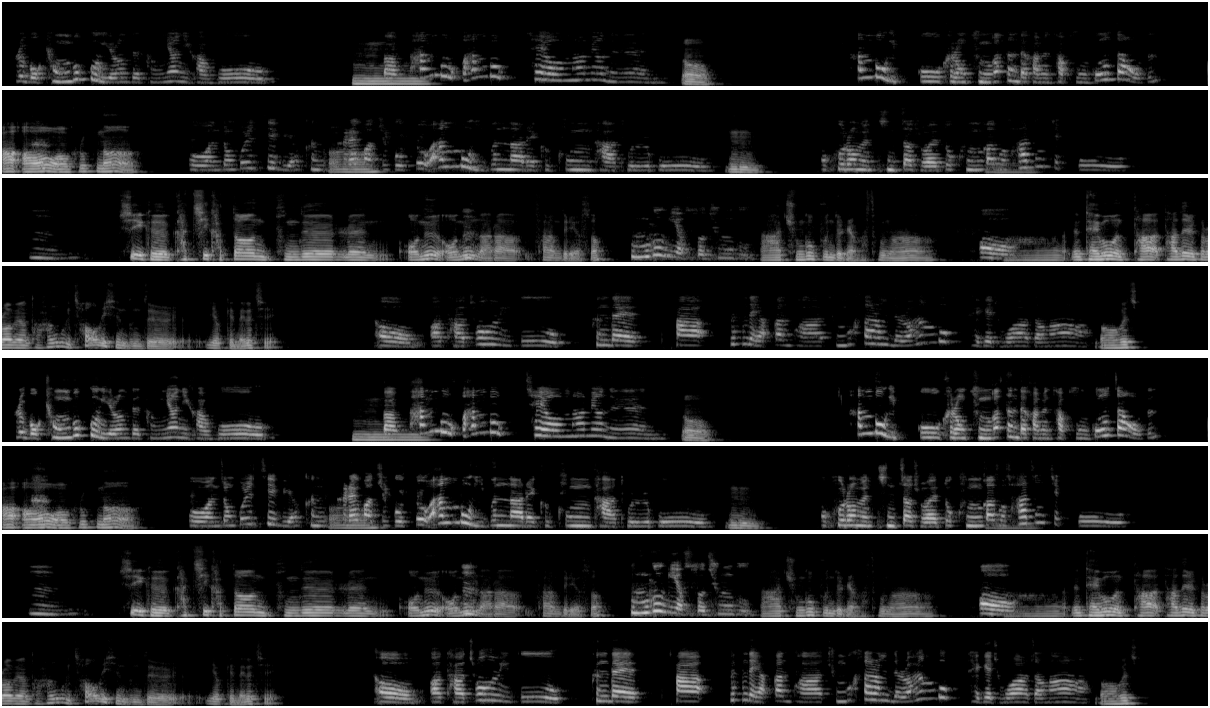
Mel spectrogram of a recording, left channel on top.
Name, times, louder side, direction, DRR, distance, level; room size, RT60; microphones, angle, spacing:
voice 1, 0.1-2.7 3.8-6.6 8.6-11.6 12.4-12.5 13.9-19.1 20.3-23.3 24.4-24.9 28.7-28.9 30.4-31.6 33.9-34.3 39.9-41.8 42.1-42.5 42.9-43.2 43.6-47.0, right 5 dB, 60° right, 0.4 m, -29 dB
voice 2, 3.5-4.3 6.8-7.1 12.1-13.4 15.3-15.8 19.3-19.7 25.3-30.1 31.7-33.5 34.5-37.9 38.2-38.9 47.2-47.5, left 2 dB, 15° left, 0.4 m, -28 dB
5.3 x 3.1 x 2.7 m
head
